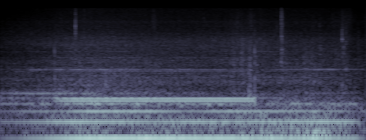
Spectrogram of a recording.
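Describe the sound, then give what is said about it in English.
A steady, droning small-engine whine from a leaf blower carried by a man walking by swells in, holds loud and even, then starts to ease off; no one speaks. “so I try calling him from the car, just as a guy with a leaf blower walks by.”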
